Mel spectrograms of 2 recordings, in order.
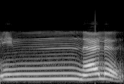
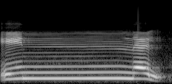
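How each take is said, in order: First: The final l is released with an echo bounce. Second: The final l is held smoothly without a bounce. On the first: The speaker calls it wrong. "نہیں پڑھنا" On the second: The speaker calls it right. "لام ساکن پہ قلقلہ نہیں کرنا"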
